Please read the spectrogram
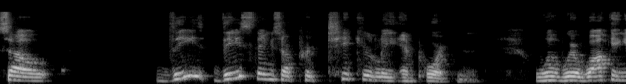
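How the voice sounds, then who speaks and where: At a very slow pace, a woman with an American accent talks in a fairly low pitch with ordinary pitch variation against a quiet background. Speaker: pastor and DEI trainer. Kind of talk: workshop lecture. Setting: online video gathering. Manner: conversational, with frequent restarts and fillers.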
